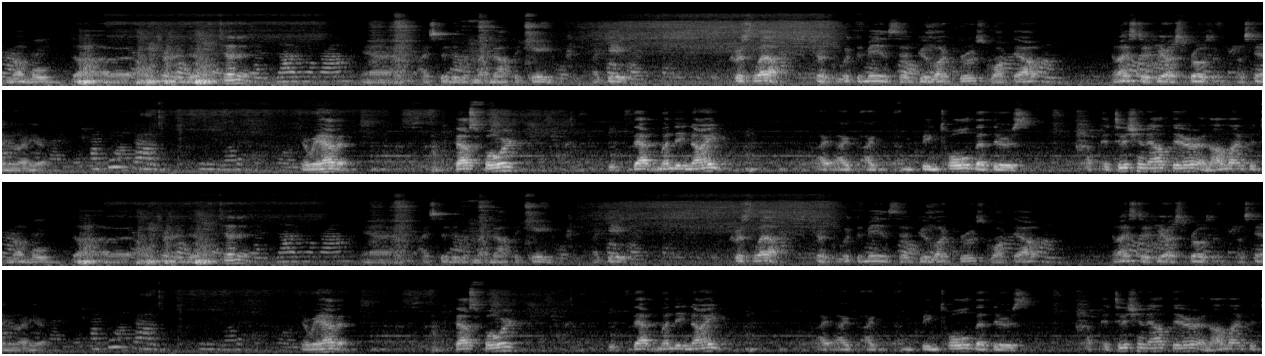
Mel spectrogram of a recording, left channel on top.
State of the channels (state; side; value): quieter; right; 6.0 dB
